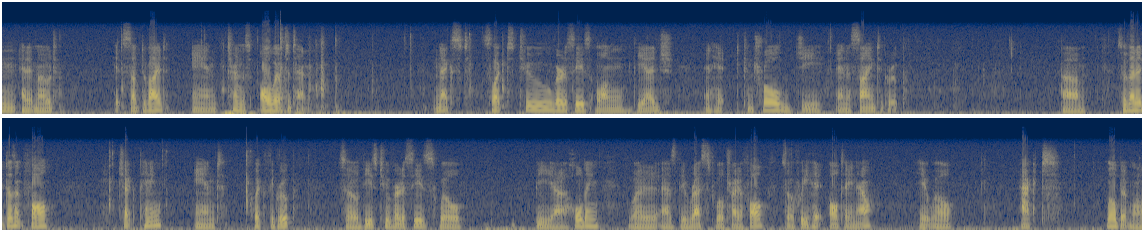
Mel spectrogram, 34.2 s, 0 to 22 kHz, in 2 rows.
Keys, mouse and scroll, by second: 1.1 a, 2.0 click, 4.2 click, 5.2 Tab, 5.8 Tab, 6.2 right click, 7.2 shift+right click, 11.8 ctrl+g, 14.8 Tab, 18.9 click, 19.7 click, 21.8 Tab, 28.2 Tab, 29.1 alt+a, 33.4 middle click.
